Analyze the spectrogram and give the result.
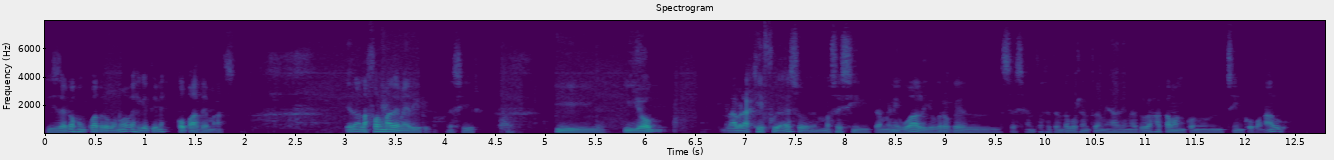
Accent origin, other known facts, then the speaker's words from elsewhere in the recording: Canary Islands, Spain; es que soy de Tenerife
